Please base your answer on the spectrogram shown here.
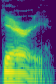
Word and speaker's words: Gerry: it's Jerry, pronounced Gary, but it's spelled Gerry, pronounced Gary.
